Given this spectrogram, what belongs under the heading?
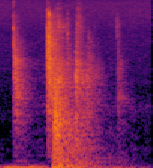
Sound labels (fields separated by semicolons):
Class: door; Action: closing; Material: wooden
